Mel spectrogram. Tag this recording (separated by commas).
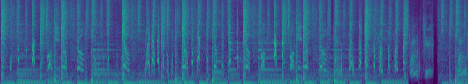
disc scratching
